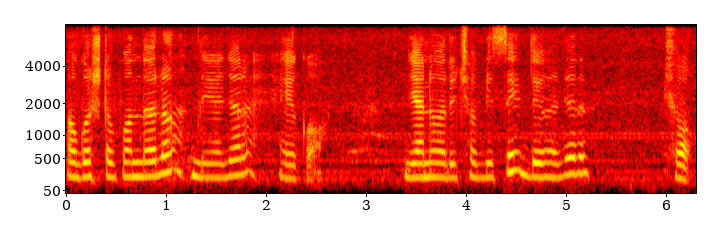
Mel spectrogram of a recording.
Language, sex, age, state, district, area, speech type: Odia, female, 30-45, Odisha, Koraput, urban, spontaneous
